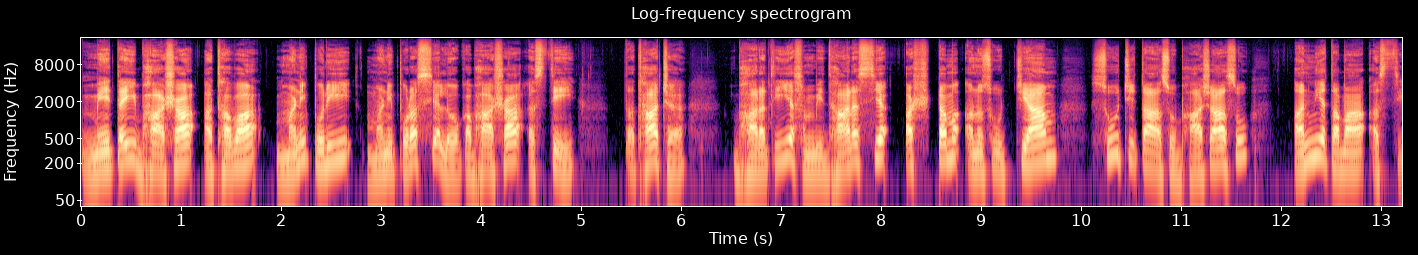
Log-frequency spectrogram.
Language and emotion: Sanskrit, neutral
